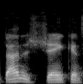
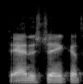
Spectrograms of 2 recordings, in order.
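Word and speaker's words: Daniss Jenkins: Last podcast, I was pronouncing his name wrong. Someone had called me out on it. It's Donis Jenkins. I keep saying Donis Jenkins. It's Donis Jenkins. I will correct myself from here on out.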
